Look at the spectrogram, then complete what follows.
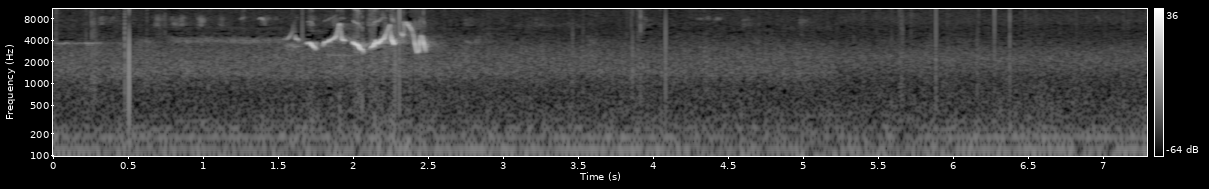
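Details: Magnolia Warbler singing, one of seven examples: a single brief warbled phrase of a few high, slurred up-and-down notes lasting under a second. Long quiet stretches follow with faint clicks and low background hiss.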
